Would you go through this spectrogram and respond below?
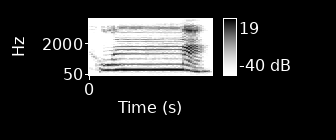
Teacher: wajibal ghunnah dengung dua harakat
